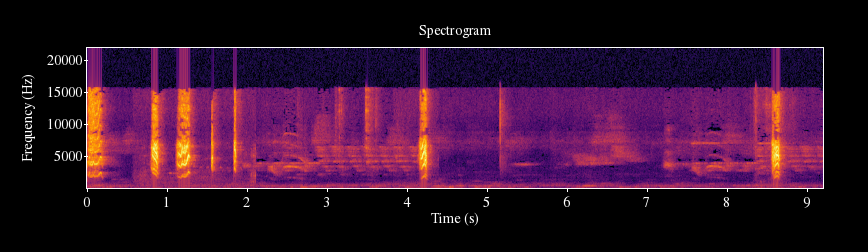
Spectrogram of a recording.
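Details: A calling female double-collared seedeater sends out a rapid burst of thin, high chirps, then isolated single chips several seconds apart, against a faint low hum.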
